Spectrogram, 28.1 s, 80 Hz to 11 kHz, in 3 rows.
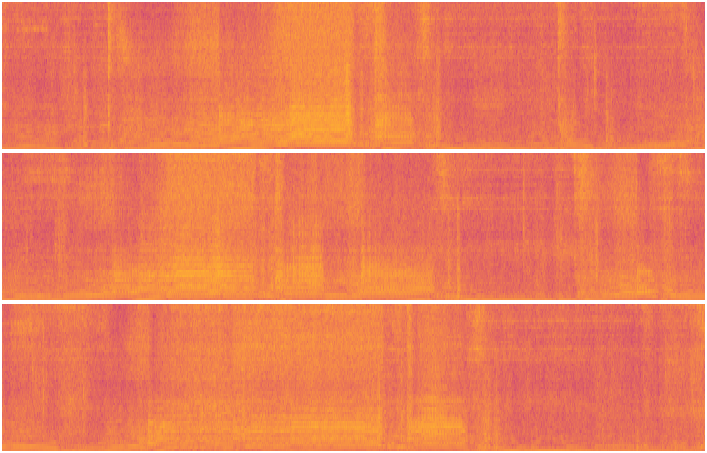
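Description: Honda Civic's K20 four-cylinder race engine heard from inside the car, revving up and dropping back again and again every few seconds as the car accelerates and lifts through the corners of an ice-racing circuit.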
